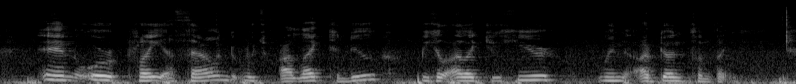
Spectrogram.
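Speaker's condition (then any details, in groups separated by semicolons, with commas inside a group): Athetoid cerebral palsy; speech, wheelchair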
